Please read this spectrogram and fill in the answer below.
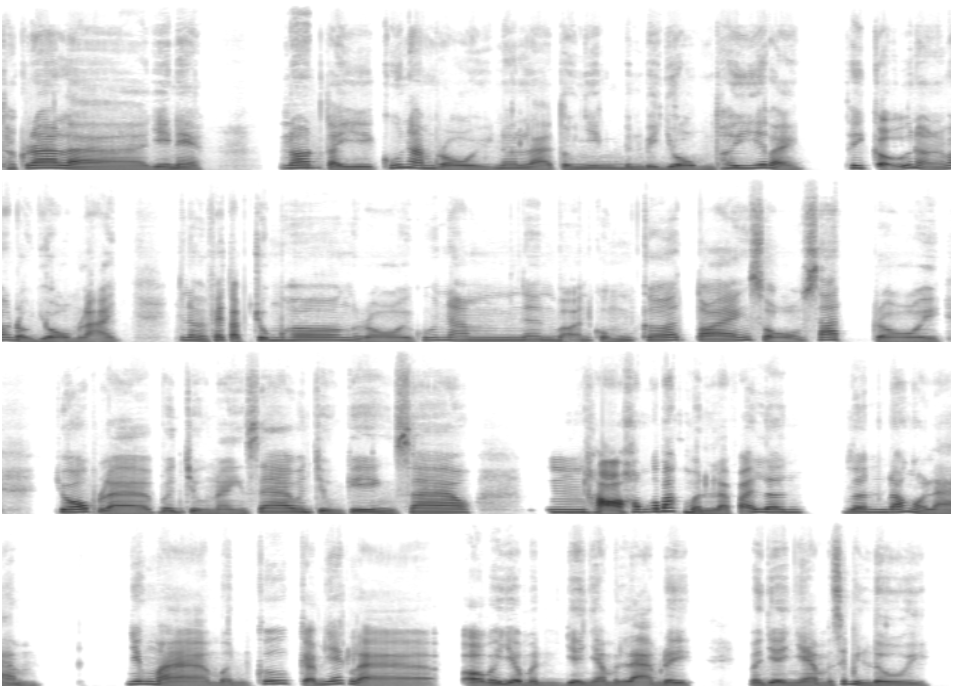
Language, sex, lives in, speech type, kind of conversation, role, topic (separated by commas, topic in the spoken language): Vietnamese, female, Vietnam, conversation, advice, user, Làm sao để bớt cảm giác tội lỗi khi nghỉ giữa giờ và an tâm hơn?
